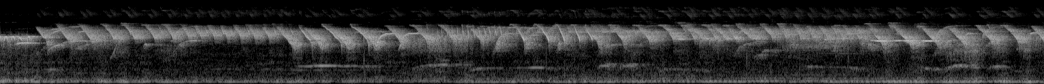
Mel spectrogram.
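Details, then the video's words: Large, strong-singing Yorkshire canary with a TKF ring delivering a long rolling trill of dense rapid notes, about four per second in bursts, sustained without pause. "yorkshire tkf ring 20 super || gacor big size"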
